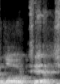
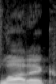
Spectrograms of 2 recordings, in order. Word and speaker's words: Lotich: I forgot to pronounce is it low titch I forgot that say how you pronounce your name no it's logic but it doesn't matter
